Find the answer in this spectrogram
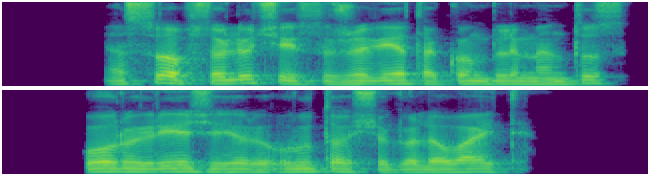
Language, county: Lithuanian, Klaipėda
